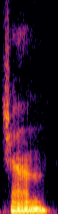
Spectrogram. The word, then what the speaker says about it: Chien: That's how to pronounce her name. I know I had a question about that last time. It's Chien, Chen.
